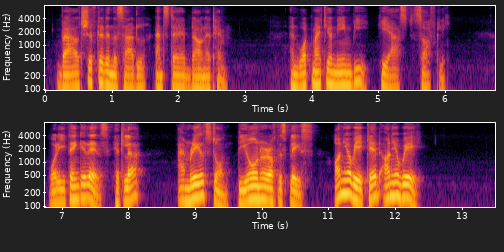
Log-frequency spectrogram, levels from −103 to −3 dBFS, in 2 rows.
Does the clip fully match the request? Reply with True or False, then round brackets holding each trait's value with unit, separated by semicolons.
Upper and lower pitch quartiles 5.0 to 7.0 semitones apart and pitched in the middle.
False (5.6 semitones; 115 Hz)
